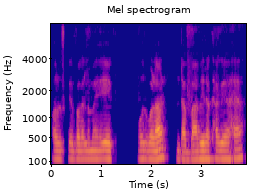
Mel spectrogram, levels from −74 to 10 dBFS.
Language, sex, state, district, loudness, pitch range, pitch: Hindi, male, Jharkhand, Deoghar, -20 LUFS, 130-135 Hz, 130 Hz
